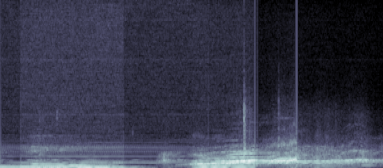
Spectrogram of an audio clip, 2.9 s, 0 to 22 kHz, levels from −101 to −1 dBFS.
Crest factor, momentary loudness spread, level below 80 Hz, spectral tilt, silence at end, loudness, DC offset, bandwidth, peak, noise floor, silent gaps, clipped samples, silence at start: 18 dB; 14 LU; -58 dBFS; -7.5 dB/octave; 0 s; -20 LUFS; under 0.1%; over 20 kHz; -4 dBFS; -41 dBFS; none; under 0.1%; 0 s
